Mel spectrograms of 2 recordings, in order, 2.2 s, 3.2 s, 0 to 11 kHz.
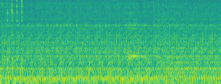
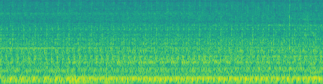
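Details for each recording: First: Opel Corsa 1.4 16-valve petrol idling evenly with a steady low hum and no misses after the repair for misfiring. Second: Opel Corsa 1.4 16-valve petrol idling with a lumpy, uneven beat from one misfiring cylinder, caused by a faulty ignition coil, which was replaced.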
